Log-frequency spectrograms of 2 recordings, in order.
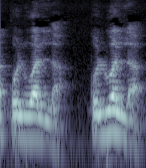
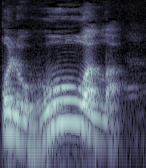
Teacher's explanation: ہا کو واو سے نہیں ملا رہے, ہا کے اوپر الگ حرکت پیش ہے اور واو کے اوپر الگ حرکت زبر ہے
